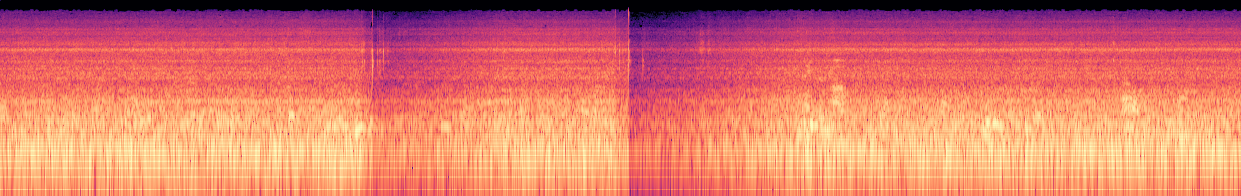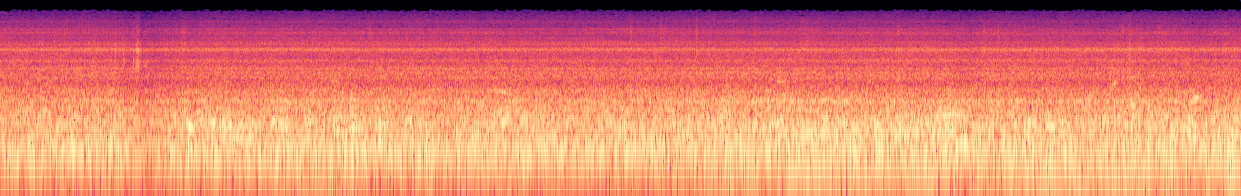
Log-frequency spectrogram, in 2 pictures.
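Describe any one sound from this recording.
Many passengers chatter nearby in a crowded bus.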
